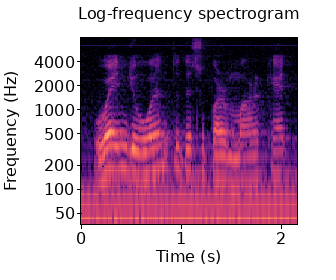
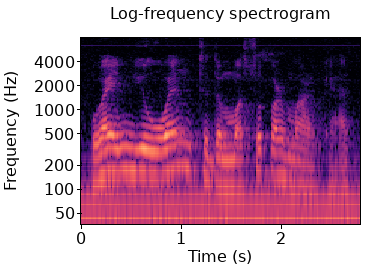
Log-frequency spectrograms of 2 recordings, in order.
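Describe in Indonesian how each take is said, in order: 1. Bacaannya dibaca lebih cepat. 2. Bacaannya dibaca lebih lambat.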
